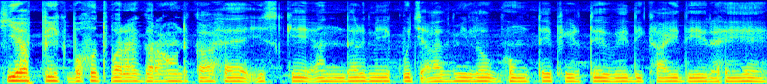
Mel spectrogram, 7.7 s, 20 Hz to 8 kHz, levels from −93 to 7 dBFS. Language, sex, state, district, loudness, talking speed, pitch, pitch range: Hindi, male, Bihar, Katihar, -21 LUFS, 155 wpm, 125 Hz, 120-130 Hz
